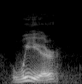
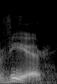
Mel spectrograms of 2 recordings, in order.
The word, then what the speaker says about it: vir: Wir means man, or vir, if you're using the ecclesiastical pronunciation.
